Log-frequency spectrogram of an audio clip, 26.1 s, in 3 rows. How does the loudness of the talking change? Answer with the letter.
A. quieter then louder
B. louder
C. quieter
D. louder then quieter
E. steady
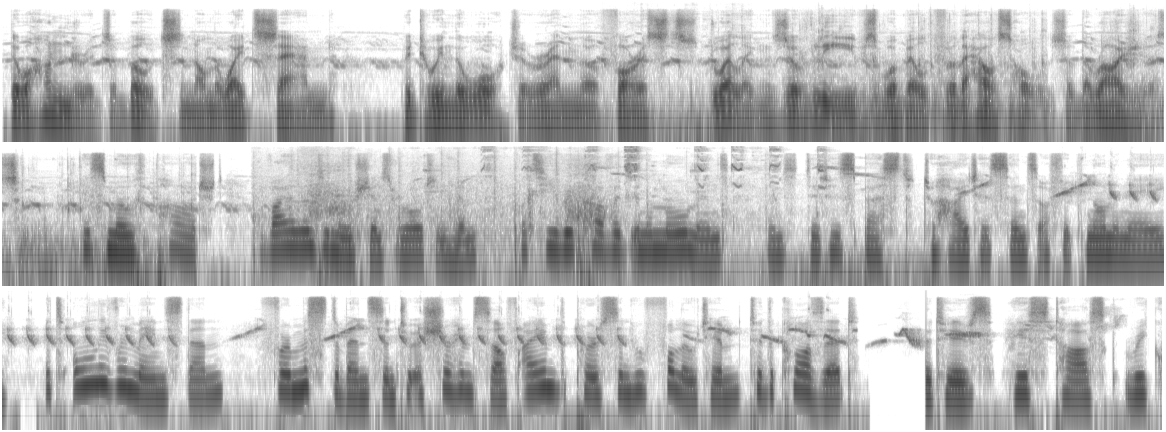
E.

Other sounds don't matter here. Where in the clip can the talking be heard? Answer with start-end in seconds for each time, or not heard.
0.0-26.0.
